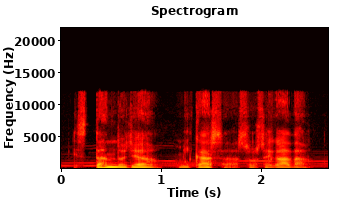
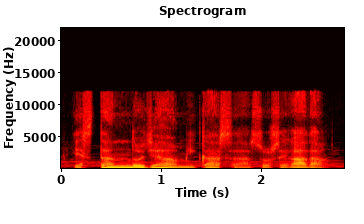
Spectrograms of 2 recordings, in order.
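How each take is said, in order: Both takes have the same delivery.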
